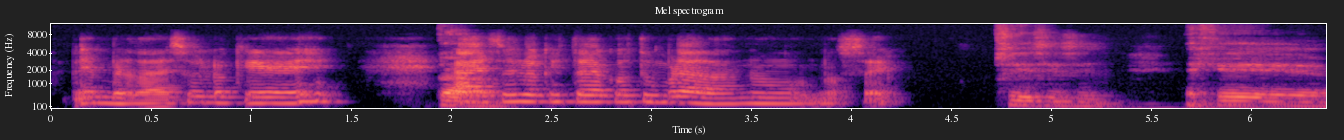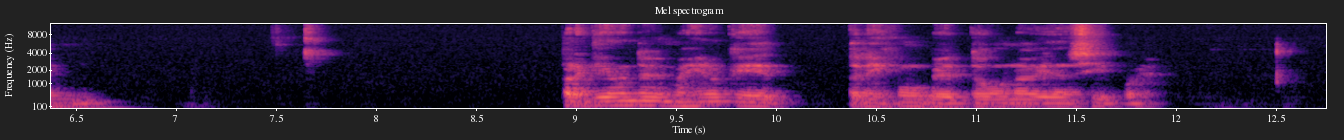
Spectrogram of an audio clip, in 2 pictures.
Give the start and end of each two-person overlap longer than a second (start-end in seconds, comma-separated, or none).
none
